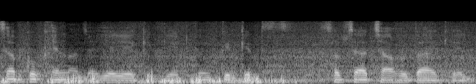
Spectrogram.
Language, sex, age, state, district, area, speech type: Urdu, male, 18-30, Bihar, Khagaria, rural, spontaneous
